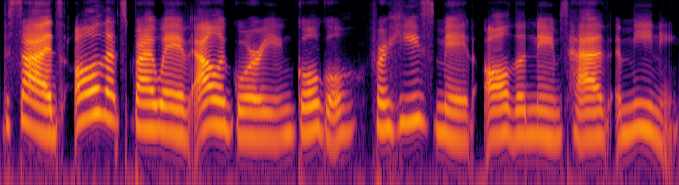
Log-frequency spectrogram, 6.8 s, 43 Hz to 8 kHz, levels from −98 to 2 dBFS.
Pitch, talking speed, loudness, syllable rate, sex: 200 Hz, 160 wpm, -21 LUFS, 4.1 syllables/s, female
